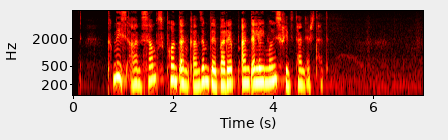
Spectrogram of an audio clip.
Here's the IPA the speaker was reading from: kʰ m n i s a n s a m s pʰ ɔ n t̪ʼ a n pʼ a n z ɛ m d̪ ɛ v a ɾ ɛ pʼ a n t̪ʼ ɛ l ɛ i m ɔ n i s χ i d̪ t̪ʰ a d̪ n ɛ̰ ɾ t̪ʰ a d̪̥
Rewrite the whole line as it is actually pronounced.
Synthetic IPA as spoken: kʰ m n i s a n s a m s pʰ ɔ n t̪ʼ a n kʼ a n z ɛ m d̪ ɛ b a ɾ ɛ pʼ a n t̪ʼ ɛ l ɛ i m ɔ n i s χ i d̪ t̪ʰ a n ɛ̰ ɾ t̪ʰ a d̪̥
